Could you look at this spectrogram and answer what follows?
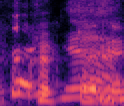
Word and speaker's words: Krypton: You say it like Brando. Brando does. Yeah. Krypton. Yeah. Like, That's the correct pronunciation.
